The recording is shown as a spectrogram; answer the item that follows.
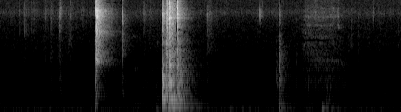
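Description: Diagonal side cutters snipping through the DC cable of a MacBook MagSafe power adapter, one sharp snap about a second in. A brief voice sound follows, then light clicks and rustling as the cut parts are handled.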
